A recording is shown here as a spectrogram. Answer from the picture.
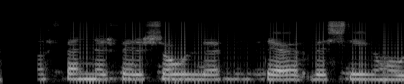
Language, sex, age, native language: Icelandic, other, 13, Icelandic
